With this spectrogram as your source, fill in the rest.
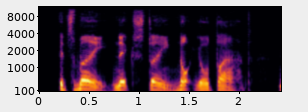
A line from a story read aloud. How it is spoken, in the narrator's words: Nick said gruffly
